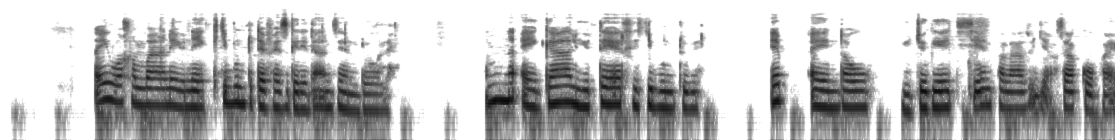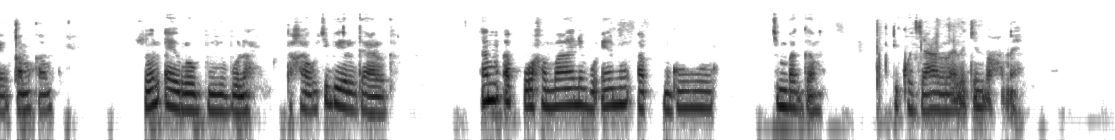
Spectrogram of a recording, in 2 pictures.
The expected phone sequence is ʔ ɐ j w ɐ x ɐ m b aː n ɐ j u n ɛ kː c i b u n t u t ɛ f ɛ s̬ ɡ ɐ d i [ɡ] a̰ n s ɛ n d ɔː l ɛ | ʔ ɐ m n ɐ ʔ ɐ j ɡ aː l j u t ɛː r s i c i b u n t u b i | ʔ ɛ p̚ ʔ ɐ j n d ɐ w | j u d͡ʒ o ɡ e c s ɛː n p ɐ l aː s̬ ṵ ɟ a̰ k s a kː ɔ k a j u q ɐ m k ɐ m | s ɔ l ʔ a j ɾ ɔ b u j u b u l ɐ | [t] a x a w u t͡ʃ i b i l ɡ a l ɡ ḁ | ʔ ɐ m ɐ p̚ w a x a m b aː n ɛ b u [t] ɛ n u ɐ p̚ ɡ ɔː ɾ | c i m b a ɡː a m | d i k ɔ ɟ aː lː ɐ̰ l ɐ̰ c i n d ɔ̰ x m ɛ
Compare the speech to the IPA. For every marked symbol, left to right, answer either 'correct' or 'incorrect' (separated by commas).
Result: incorrect, correct, incorrect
